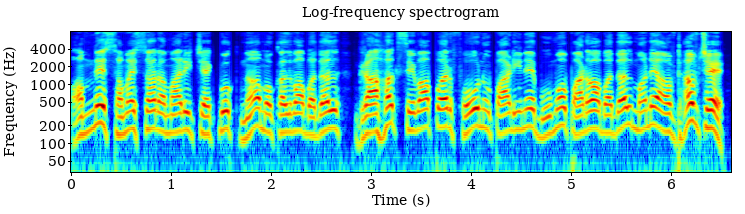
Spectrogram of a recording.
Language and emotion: Gujarati, angry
